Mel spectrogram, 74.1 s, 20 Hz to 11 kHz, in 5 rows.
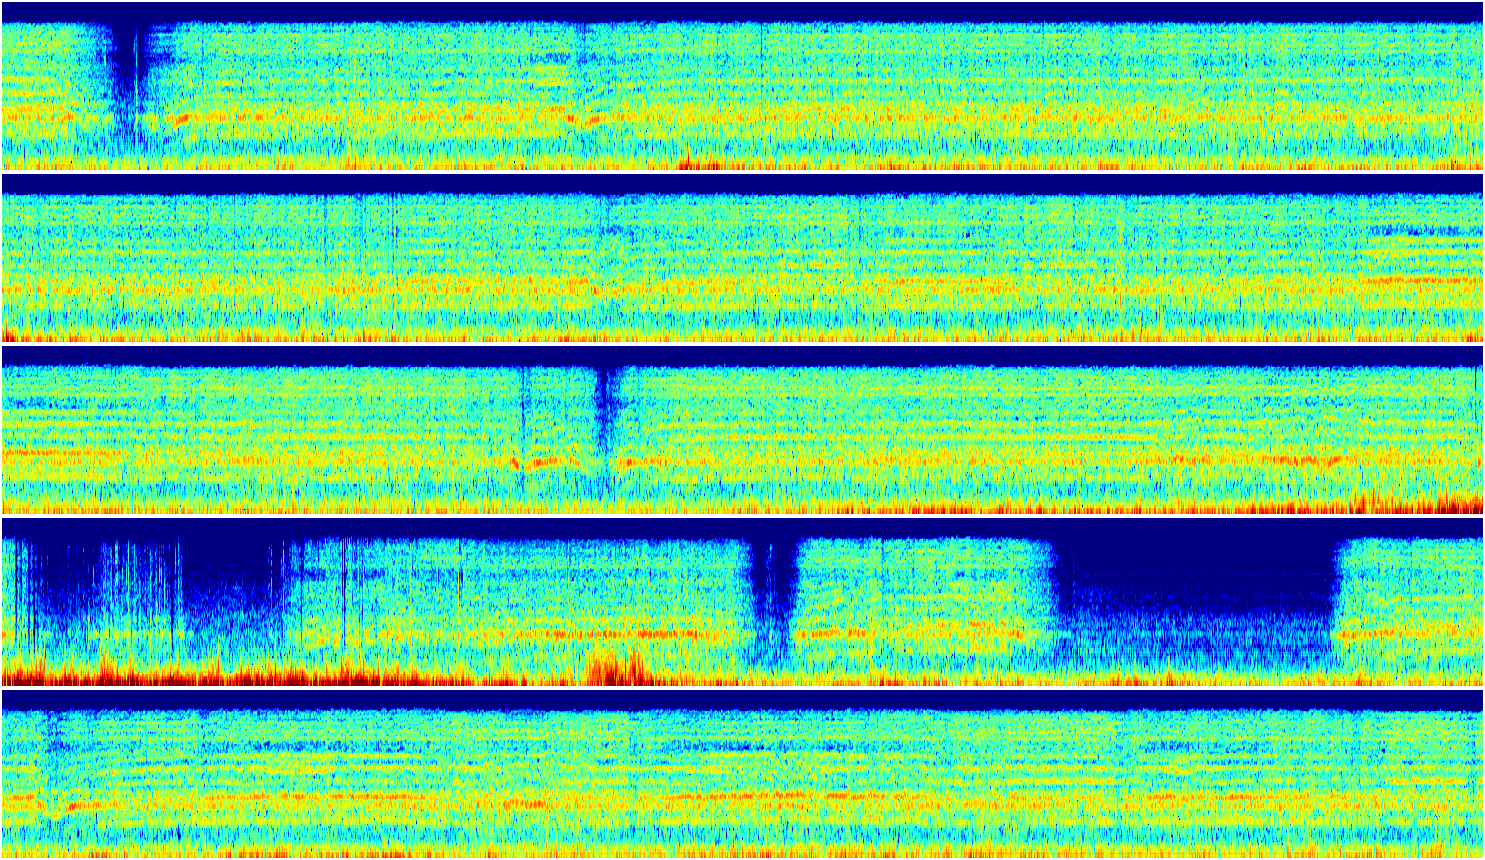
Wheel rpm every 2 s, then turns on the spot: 90, 160, 140, 160, 170, 170, 170, 170, 160, 160, 160, 170, 170, 170, 170, 160, 170, 120, 160, 160, 170, 160, 40, 30, 100, 90, 120, 40, 10, 130, 160, 170, 160, 160, 160, 160, 170.
44-46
